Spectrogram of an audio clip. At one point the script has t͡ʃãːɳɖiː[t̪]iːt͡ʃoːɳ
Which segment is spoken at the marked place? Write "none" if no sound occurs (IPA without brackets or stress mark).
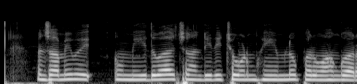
d̪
